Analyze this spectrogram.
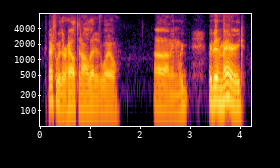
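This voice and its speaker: The quiet background holds a man's voice at medium pitch. His pitch varies in an ordinary way. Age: 50s. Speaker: live streamer. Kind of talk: casual chat.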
